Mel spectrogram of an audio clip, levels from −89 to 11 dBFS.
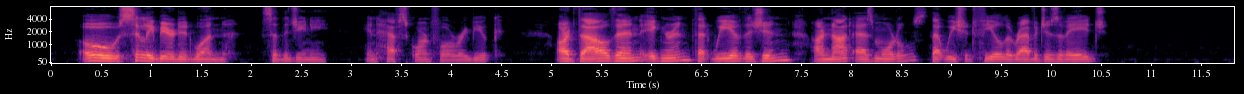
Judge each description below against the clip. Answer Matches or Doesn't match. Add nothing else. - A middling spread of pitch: Matches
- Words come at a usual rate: Matches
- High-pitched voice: Doesn't match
